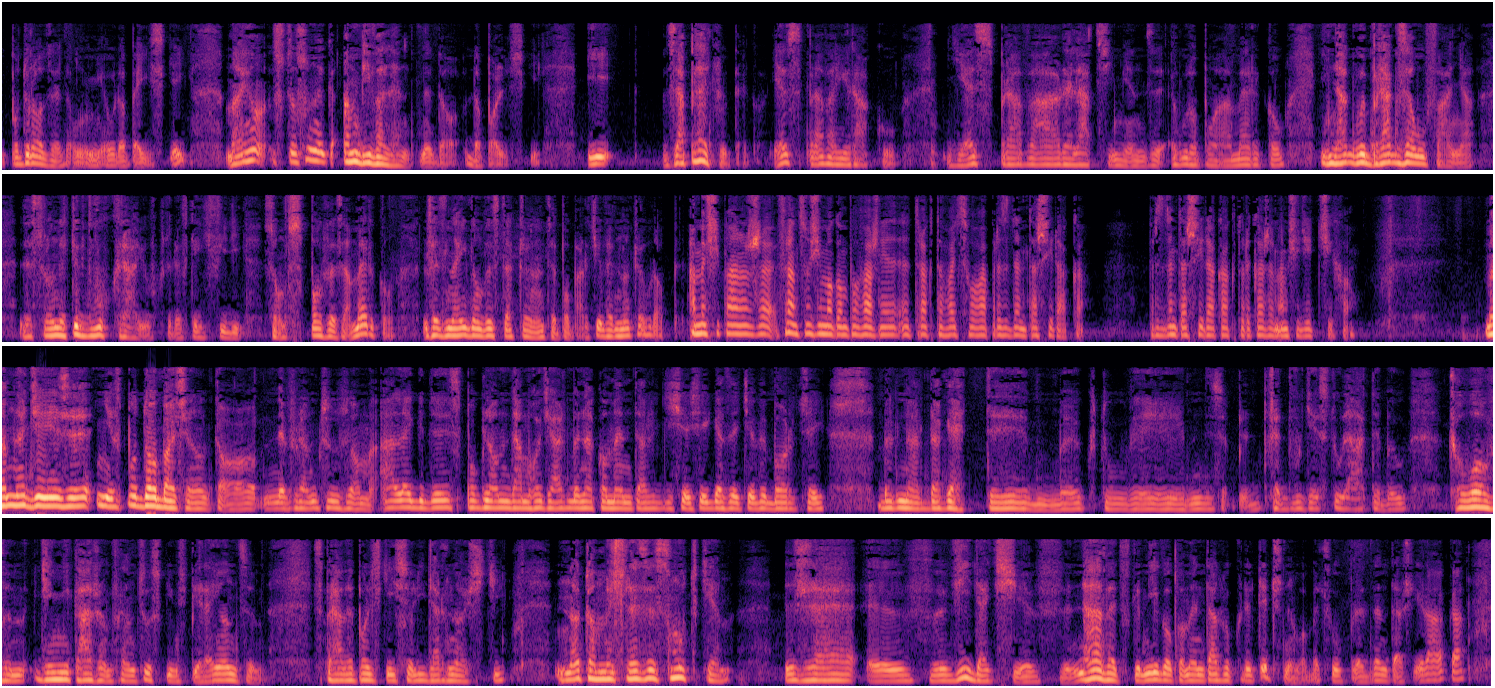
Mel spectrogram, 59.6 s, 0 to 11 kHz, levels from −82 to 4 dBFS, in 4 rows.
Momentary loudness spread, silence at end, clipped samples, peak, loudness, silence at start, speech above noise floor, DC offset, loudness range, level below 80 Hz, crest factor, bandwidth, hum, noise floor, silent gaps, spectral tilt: 16 LU; 0 s; under 0.1%; 0 dBFS; -18 LUFS; 0 s; 34 dB; under 0.1%; 10 LU; -56 dBFS; 18 dB; 7.4 kHz; none; -51 dBFS; none; -6.5 dB/octave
